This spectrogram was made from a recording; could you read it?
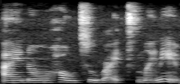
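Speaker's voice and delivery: ordinary talk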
